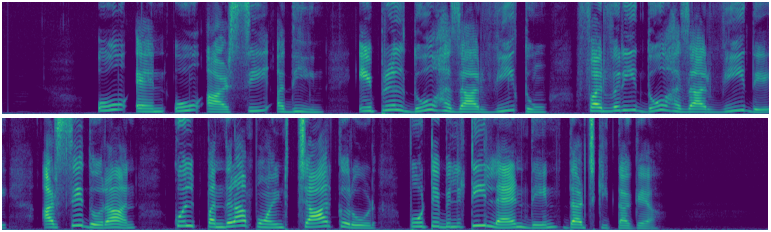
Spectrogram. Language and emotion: Punjabi, neutral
